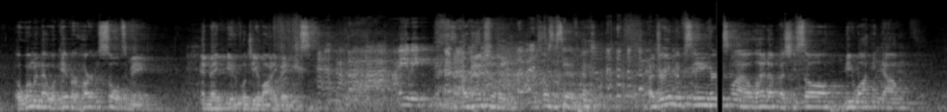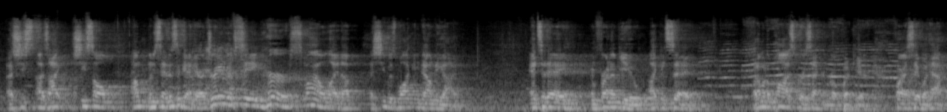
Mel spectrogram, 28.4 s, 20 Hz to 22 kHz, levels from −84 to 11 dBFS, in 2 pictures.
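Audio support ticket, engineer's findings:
Corrupt FLAC frame, 3.74–4.04 s. Garbage audio, not silence, with the error reaching about -22 dBFS. Checksum unchecked, so predictor decoding ran on flipped bits. Span fits roughly four frames. Unlike muting, the damaged audio plays out, and the next intact frame recovers cleanly.

Corrupt frame muted, 10.73–10.85 s. Abrupt hole of silence, about 0.12 s, consistent with two frames rejected by the decoder and replaced by the player with silence. Unlike an unchecked corrupt frame, the rejected frames are not played, and timing stays intact around the gap.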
